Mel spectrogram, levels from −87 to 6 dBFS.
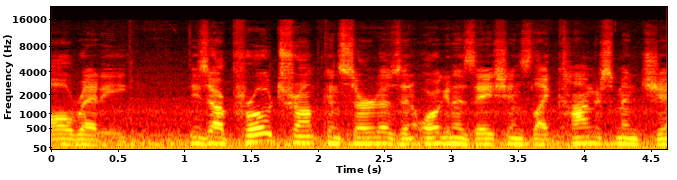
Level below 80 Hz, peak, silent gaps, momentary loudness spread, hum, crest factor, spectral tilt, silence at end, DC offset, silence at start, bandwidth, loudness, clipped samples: -32 dBFS; -2 dBFS; none; 8 LU; none; 16 dB; -5.5 dB/octave; 0 s; under 0.1%; 0 s; 16 kHz; -19 LUFS; under 0.1%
